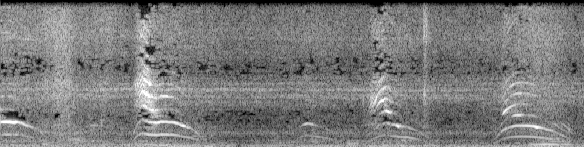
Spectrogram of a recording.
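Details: Meowing during a mother cat's move of her kittens, a kitten held in her mouth. Five or six clear, high, rise-and-fall meows spaced about a second apart, with a low background rumble.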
